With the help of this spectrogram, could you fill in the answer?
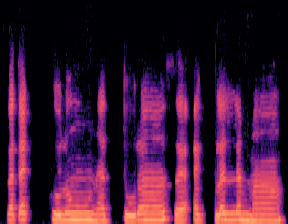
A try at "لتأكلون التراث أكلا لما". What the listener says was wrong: இங்க காப்புக்கு கூ என்ற உச்சரிப்பு மட்டும் தான் கொடுக்கணும். இக்கு என்று கொடுக்க கூடாது. கூ என்றது மட்டும் தான் கொடுக்க.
